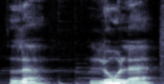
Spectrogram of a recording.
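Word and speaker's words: lule: The L is pronounced a little more soft in Albanian. I would say it's like an L L sound. Lula means flower.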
